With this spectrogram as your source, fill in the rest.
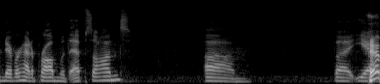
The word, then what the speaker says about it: Epson: I personally have never had a problem with Epsons. But yeah. Epson? You mean Epson? EPSON. I've never heard anybody put stress on that second syllable before.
